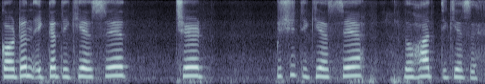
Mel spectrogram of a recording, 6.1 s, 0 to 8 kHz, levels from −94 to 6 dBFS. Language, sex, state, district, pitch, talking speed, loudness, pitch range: Nagamese, female, Nagaland, Dimapur, 290 Hz, 100 wpm, -17 LUFS, 270-300 Hz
